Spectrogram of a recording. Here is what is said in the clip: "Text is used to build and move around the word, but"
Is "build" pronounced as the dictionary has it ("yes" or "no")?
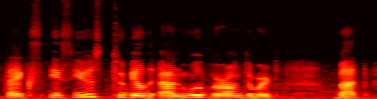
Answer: yes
